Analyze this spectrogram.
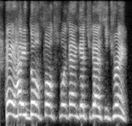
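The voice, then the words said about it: Put-on New York accent. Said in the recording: “I'll put on a New York accent, even though I'm not even from fucking New York”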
